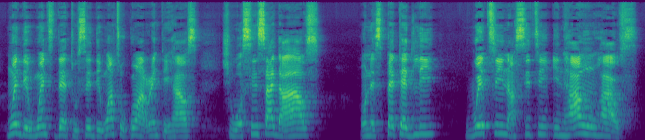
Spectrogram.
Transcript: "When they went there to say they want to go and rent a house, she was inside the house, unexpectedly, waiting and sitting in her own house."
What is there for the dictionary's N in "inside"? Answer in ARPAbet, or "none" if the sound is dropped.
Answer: N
